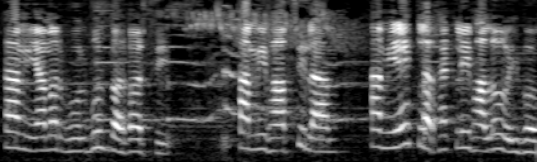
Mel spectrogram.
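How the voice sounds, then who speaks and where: A woman's voice: high voice, normal speed. A woman voicing a poor young cartoon fisherman, earnest and pleading, in eastern Bengali rural dialect. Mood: remorseful pleading. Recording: loud music behind the voice.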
